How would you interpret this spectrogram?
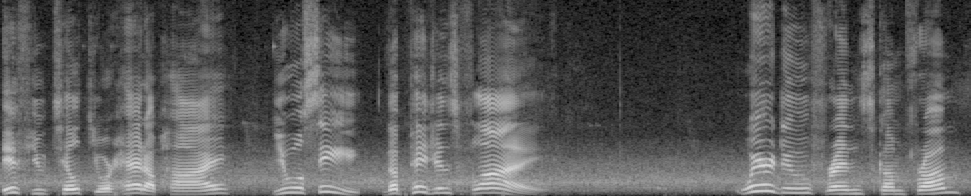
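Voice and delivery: gentle sing-song picture book read; lilting storybook narration; reading aloud. Acted. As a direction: read it like a bedtime rhyme for kids.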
